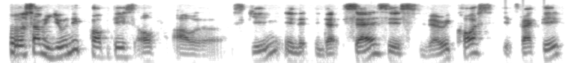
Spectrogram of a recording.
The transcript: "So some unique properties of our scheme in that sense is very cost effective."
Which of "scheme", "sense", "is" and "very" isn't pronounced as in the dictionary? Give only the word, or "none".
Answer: is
